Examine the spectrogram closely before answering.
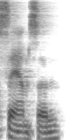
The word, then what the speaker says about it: Samson: CHIKA, album, it's called Samsung, SAMSON. I know I got an accent, so I got to spell it out for y'all.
